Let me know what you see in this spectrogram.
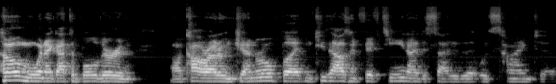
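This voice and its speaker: A man speaks at fairly high pitch with fairly even intonation. He has a Spanish accent. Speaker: cycling business owner. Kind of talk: interview.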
